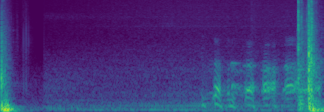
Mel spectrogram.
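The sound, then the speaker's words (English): A door thuds shut with a sharp impact, then a quiet stretch with faint murmuring before another solid bang near the end. “your dad just opened the door. Get the hell out of the car.”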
